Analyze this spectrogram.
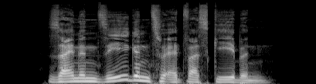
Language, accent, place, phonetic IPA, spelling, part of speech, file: German, Germany, Berlin, [ˈzaɪ̯nən ˈzeːɡn̩ t͡suː ˈɛtvas ˈɡeːbn̩], seinen Segen zu etwas geben, verb, De-seinen Segen zu etwas geben.ogg
- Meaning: to give one's blessing to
